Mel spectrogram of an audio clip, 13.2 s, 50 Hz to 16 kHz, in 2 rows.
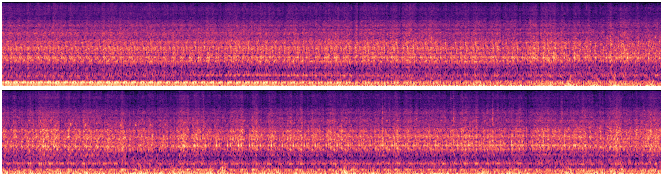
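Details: Ford F250 with a 6.9 IDI diesel just after injection pump replacement: deep, steady clatter settling into an even idle with no misses or odd knocks. There is a slight idle surge, which the owner thinks may need more fuel cycles.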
